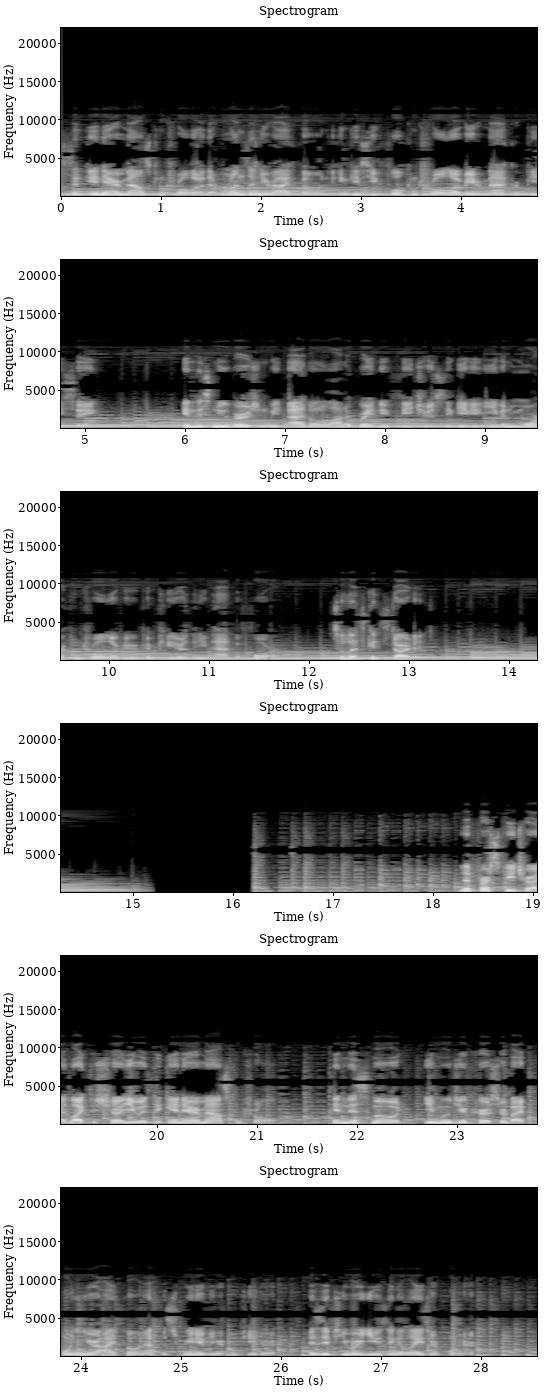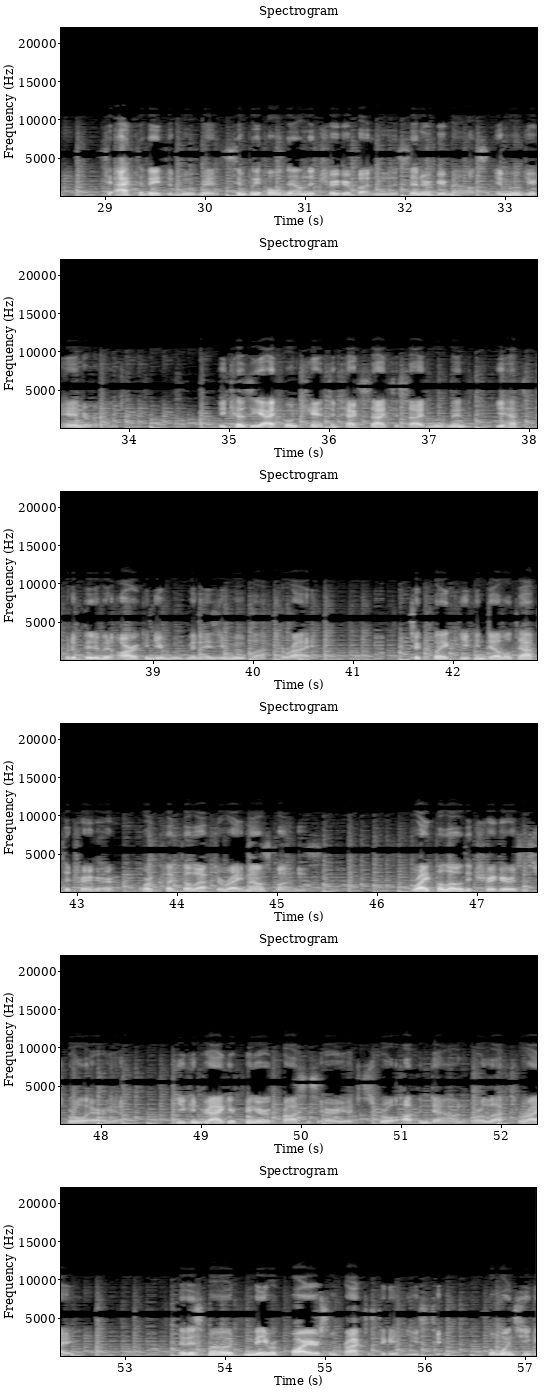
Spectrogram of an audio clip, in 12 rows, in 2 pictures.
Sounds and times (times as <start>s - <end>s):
Speech: 0.0s - 5.2s, 6.0s - 13.2s, 18.2s - 28.0s, 29.0s - 33.9s, 34.9s - 40.6s, 41.6s - 45.5s, 46.3s - 52.6s, 53.5s - 57.1s
Music: 0.0s - 15.2s, 16.2s - 57.1s.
